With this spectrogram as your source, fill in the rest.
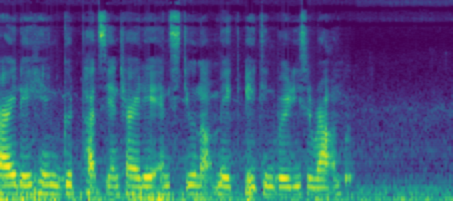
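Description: A young woman talks cheerfully, close up.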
